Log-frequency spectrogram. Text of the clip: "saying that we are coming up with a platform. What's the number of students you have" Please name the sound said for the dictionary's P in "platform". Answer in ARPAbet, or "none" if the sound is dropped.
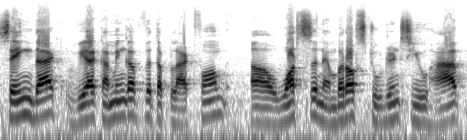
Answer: P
